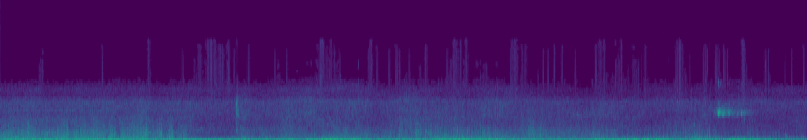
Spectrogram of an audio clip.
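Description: Wind buffeting the camera microphone as a bicycle speeds downhill, a loud, unsteady low rumble mixed with tyre noise on the asphalt. A brief high squeak about nine seconds in.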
